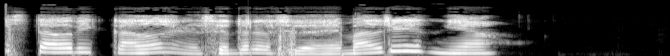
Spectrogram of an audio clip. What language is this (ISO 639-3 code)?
spa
